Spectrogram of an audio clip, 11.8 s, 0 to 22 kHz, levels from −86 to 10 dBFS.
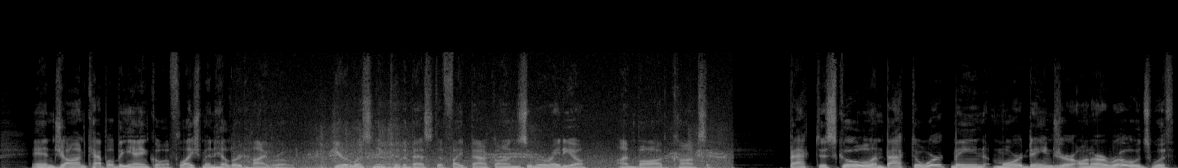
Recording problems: wind noise on the microphone; heavy; from 2.5 to 7.5 s; 8 dB below the speech

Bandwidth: 15 kHz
